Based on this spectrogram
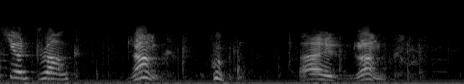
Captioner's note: scoffs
